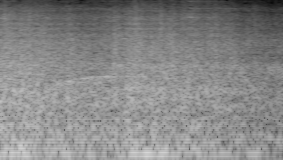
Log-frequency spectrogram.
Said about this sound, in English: A block away, the elevated subway train runs right down the middle of Jerome Avenue.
